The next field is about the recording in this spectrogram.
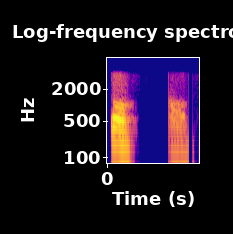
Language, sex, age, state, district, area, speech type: Manipuri, male, 60+, Manipur, Kangpokpi, urban, conversation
